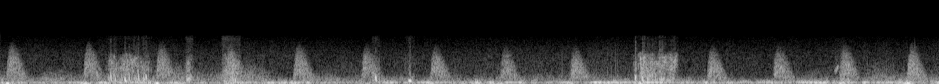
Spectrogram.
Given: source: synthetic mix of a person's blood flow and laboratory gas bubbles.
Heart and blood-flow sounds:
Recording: Doppler ultrasound of blood flow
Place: subclavian vein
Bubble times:
1.05-1.53 s: bubbles
1.84-1.95 s: bubbles
2.21-2.42 s: bubbles
3.72-3.80 s: bubbles
4.05-4.15 s: bubbles
6.33-6.79 s: bubbles
8.34-8.52 s: bubbles
From the record:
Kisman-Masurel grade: 123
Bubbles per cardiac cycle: 1 to 2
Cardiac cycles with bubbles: 10 to 50%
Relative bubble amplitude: loud (0.450 to 0.775)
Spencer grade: 2 (many but less than half of the cardiac periods contain bubble signals, singularly or in groups)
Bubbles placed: anywhere in the cardiac cycle

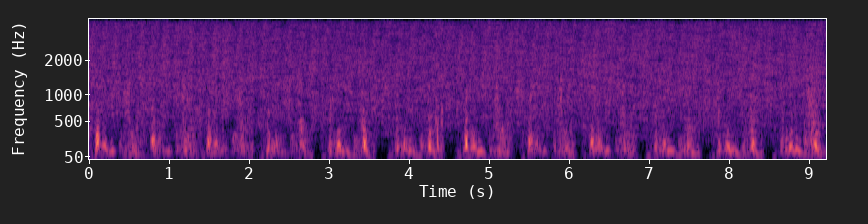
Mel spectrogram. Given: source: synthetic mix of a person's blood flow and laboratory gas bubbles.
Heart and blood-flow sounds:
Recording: Doppler ultrasound of blood flow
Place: precordium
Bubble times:
4.33-4.45 s: bubbles
8.93-9.15 s: bubbles
From the record:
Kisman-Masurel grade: 122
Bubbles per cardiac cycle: 1 to 2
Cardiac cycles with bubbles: 10 to 50%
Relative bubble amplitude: moderate (0.250 to 0.450)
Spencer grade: 2 (many but less than half of the cardiac periods contain bubble signals, singularly or in groups)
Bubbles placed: anywhere in the cardiac cycle

